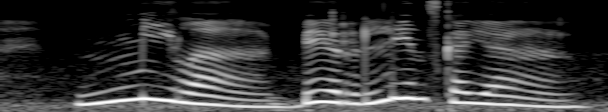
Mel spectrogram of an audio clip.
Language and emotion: Russian, positive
